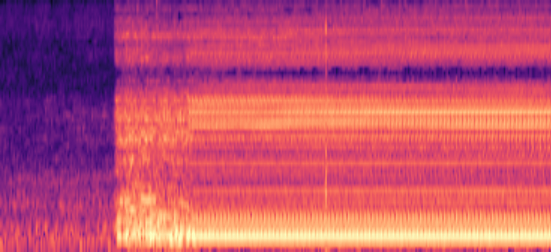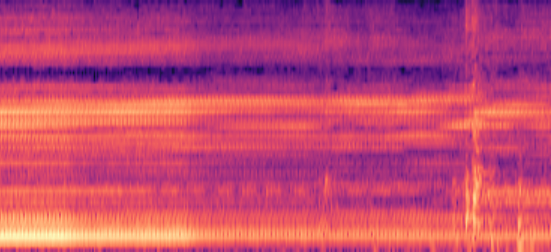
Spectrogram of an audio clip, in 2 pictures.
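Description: A loud, harsh buzzing tone blares from a computer loudspeaker.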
